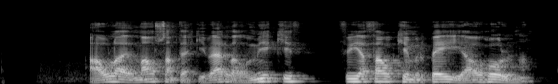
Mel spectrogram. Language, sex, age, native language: Icelandic, male, 30-39, Icelandic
